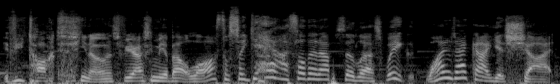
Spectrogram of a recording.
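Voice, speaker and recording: A man's voice: fairly high pitch, sing-song, fairly quick, fairly bright tone. Man explaining casually over music. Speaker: podcast segment presenter. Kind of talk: informal explainer for new players. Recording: music playing behind the voice.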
